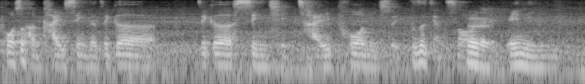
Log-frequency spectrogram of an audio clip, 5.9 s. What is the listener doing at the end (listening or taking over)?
listening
